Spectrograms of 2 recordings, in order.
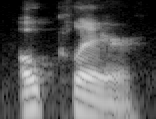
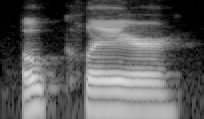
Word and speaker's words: Eau Claire: have a family and uh how do you pronounce it again you click earlier eau claire yep okay eau claire uh in wisconsin yep hello wisconsin bet everybody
